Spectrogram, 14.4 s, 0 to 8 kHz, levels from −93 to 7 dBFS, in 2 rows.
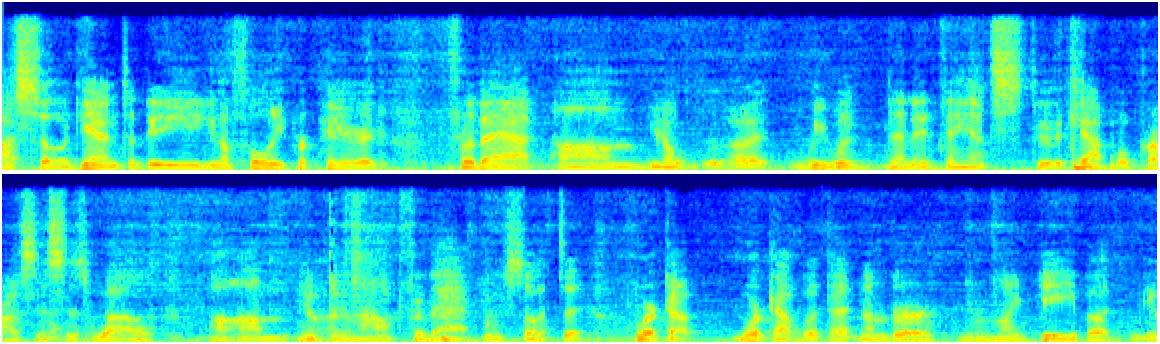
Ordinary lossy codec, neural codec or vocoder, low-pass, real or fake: AAC, 48 kbps; codec, 32 kHz, 1.9 kbps, SNAC; 7.2 kHz; fake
